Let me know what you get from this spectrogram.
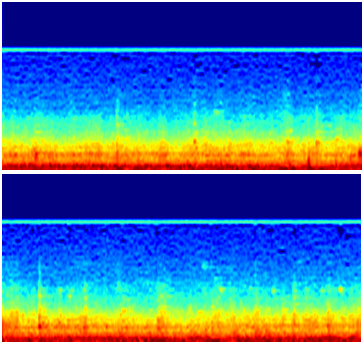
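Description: Freight train boxcars rolling past: a steady rumble of steel wheels on rail with scattered clicks.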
